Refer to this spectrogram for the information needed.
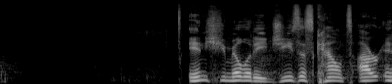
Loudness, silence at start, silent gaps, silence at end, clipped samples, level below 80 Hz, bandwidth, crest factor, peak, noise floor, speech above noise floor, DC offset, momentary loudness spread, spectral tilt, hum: -27 LUFS; 1.8 s; none; 0 s; under 0.1%; -68 dBFS; 18 kHz; 20 dB; -10 dBFS; -73 dBFS; 47 dB; under 0.1%; 4 LU; -4.5 dB/octave; none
